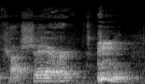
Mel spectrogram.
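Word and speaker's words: כשר: But in biblical Hebrew, the word would be kasher, although the Bible never uses this word with connection with food.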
